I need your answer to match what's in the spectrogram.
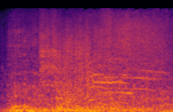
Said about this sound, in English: I don't think Randall and Dickon get bells. What do they get? I mean, a fire-breathing dragon sound? Dracarys.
